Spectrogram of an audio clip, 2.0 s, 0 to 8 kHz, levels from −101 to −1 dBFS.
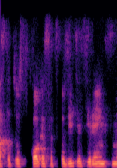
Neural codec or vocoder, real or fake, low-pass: none; real; 7.2 kHz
